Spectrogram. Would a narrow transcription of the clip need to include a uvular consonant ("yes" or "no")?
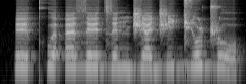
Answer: no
